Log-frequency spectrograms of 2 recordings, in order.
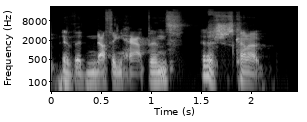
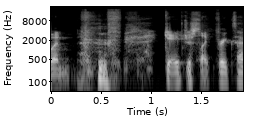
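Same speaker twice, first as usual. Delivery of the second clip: usual speaking voice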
